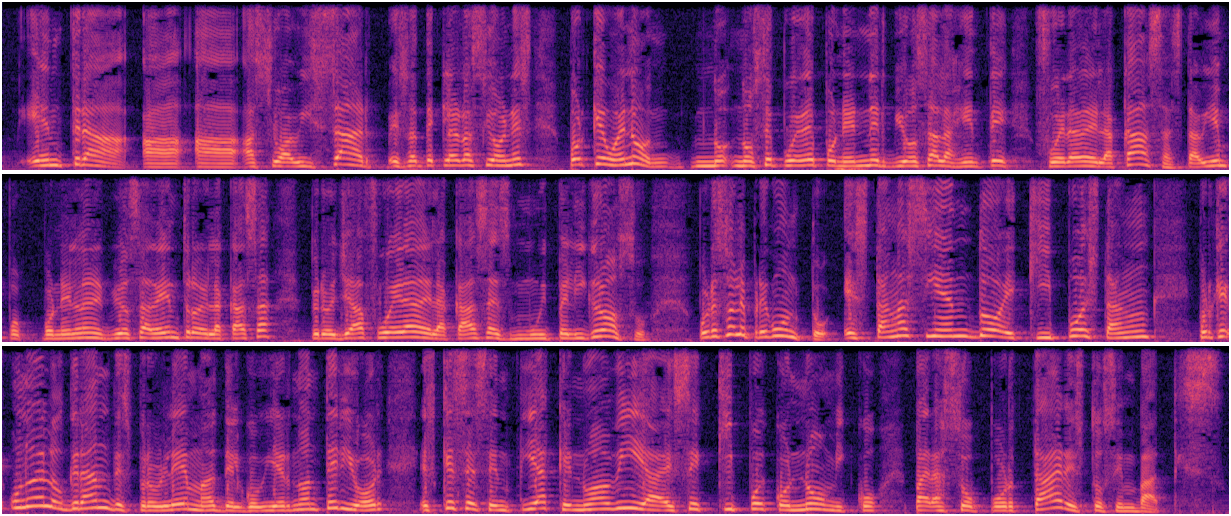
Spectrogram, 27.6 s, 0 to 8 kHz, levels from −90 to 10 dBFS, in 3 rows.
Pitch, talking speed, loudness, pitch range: 225 Hz, 150 wpm, -13 LUFS, 200-260 Hz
